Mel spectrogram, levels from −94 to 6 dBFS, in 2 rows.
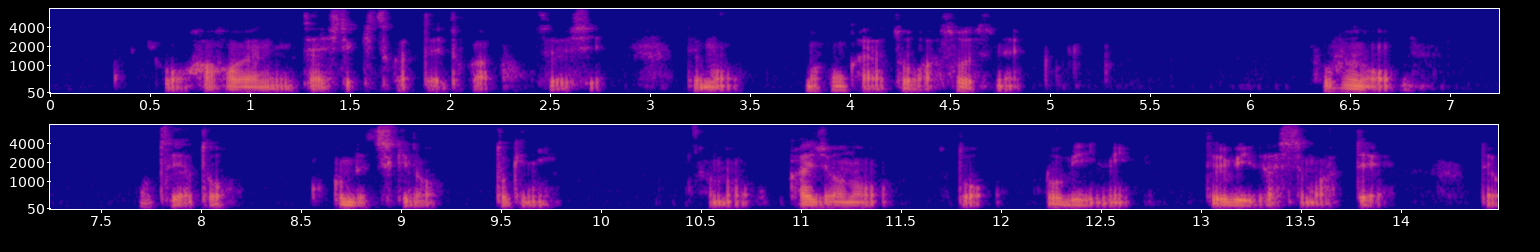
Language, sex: Japanese, male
